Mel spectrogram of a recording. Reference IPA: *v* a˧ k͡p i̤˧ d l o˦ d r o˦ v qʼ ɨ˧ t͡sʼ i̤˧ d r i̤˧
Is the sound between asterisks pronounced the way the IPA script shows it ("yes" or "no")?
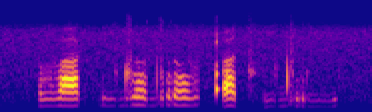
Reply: yes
